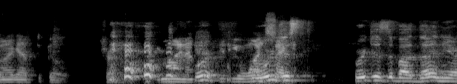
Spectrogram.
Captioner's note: laughter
